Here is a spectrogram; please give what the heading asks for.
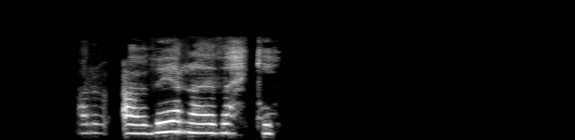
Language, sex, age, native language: Icelandic, male, 10, Icelandic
